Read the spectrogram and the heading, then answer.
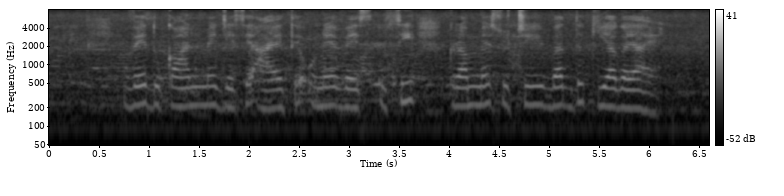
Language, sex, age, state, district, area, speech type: Hindi, female, 18-30, Madhya Pradesh, Harda, urban, read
